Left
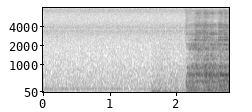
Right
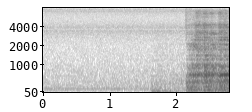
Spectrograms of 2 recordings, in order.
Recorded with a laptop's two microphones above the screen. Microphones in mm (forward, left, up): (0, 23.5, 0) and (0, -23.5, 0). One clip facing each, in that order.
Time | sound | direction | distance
1.6 | writing | 25° left (ahead or behind) | 4 m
